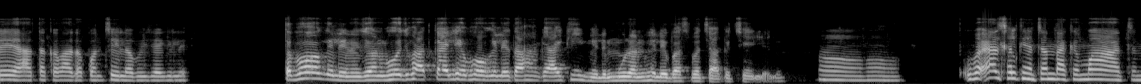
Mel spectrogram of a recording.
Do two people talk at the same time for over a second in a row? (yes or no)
no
